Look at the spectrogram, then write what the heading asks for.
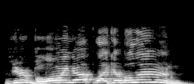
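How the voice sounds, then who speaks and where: A shrieking, panicky mother, put on by a man reading aloud, her voice jumping very high and swooping wildly. She sounds shrill and frantic throughout. The recording is dull and lo-fi. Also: sing-song, normal speed. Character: shrieking frantic mother, middle-aged woman. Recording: muffled lo-fi recording.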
